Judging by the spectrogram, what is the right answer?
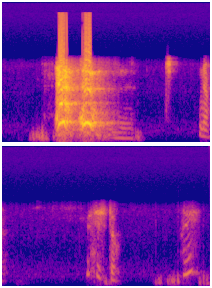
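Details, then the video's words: Blue the Keeshond, asked whether she wants to go outside, gives a loud doubled bark, then scattered soft whimpers and yips, with a person talking indoors. "Blue (Keeshond) Wants to Go Outside"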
